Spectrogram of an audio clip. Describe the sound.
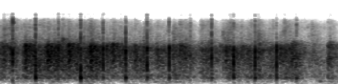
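Audience applause for a doctor introduced as a speaker: dense, steady clapping throughout at moderate loudness, with sharp individual claps standing out.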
